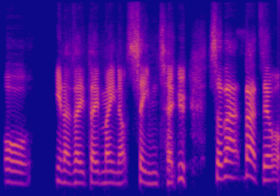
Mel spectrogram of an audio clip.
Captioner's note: laughs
